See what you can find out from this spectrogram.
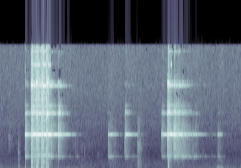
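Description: apartment doorbell ringing

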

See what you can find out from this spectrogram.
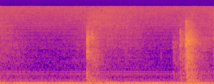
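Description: bedroom door opening

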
